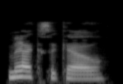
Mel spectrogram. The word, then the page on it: mexico: British English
